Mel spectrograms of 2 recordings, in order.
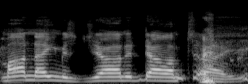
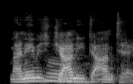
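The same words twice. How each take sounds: First: It is said in a put-on Texan accent. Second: It is said in a plain, normal voice. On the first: The speaker calls it right. "That's a way better Texan accent" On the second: The speaker calls it wrong. "I forgot. I was going to do a different voice for him"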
